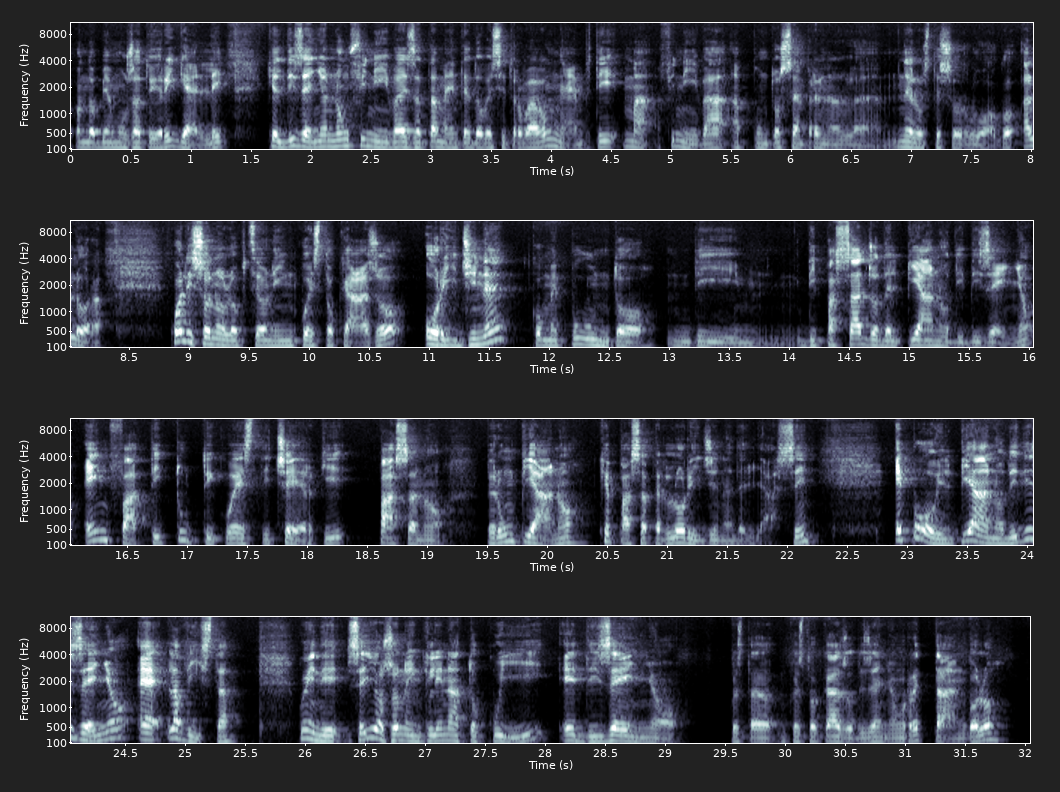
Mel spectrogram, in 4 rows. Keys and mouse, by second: 1.9-3.3 middle drag, 4.3 middle click, 5.7 middle click, 16.1-22.7 middle drag, 25.7-27.3 middle drag, 28.2-32.0 drag.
